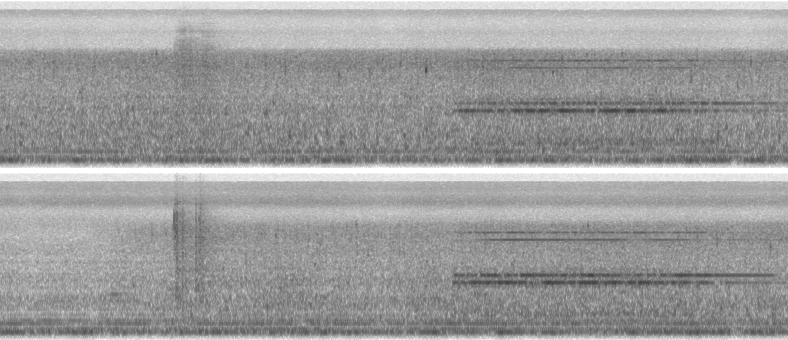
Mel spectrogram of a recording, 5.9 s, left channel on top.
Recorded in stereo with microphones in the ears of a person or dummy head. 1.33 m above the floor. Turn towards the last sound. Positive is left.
turn(degrees=-70)  # may be behind; listen again after turning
